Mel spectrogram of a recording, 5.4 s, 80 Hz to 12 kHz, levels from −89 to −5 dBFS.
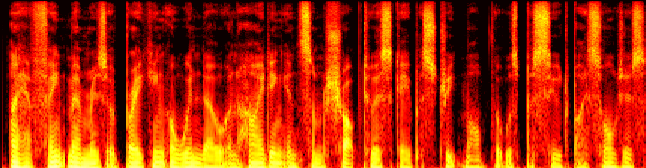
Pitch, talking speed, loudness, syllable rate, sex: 90 Hz, 255 wpm, -20 LUFS, 6.2 syllables/s, male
